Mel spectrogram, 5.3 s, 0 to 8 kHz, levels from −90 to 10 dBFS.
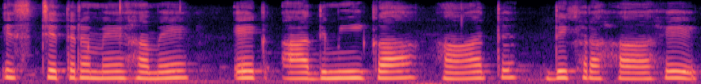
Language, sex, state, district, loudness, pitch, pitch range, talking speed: Hindi, female, Madhya Pradesh, Bhopal, -16 LUFS, 230 Hz, 220-240 Hz, 125 wpm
